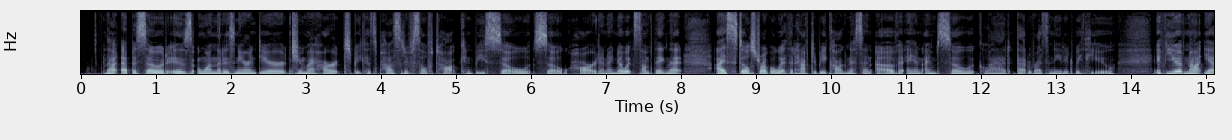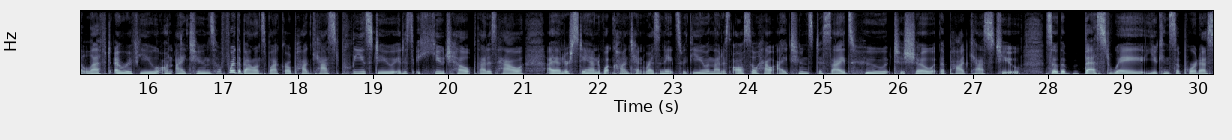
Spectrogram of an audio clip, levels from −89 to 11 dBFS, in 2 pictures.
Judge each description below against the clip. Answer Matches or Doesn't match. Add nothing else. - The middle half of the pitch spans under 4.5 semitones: Matches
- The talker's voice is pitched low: Doesn't match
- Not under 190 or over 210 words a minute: Matches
